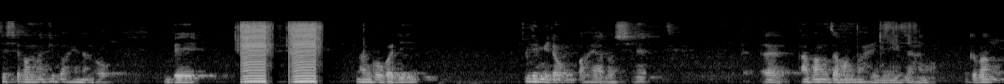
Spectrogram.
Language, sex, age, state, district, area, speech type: Bodo, male, 18-30, Assam, Chirang, urban, spontaneous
